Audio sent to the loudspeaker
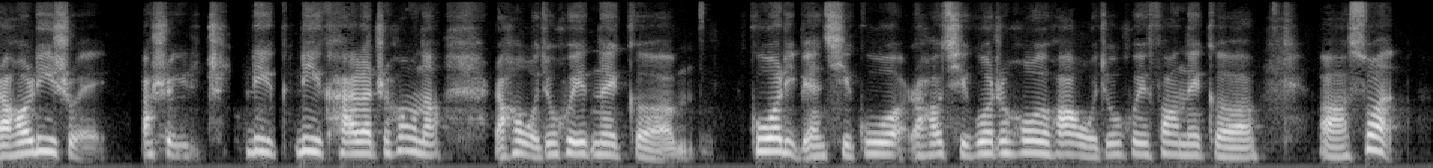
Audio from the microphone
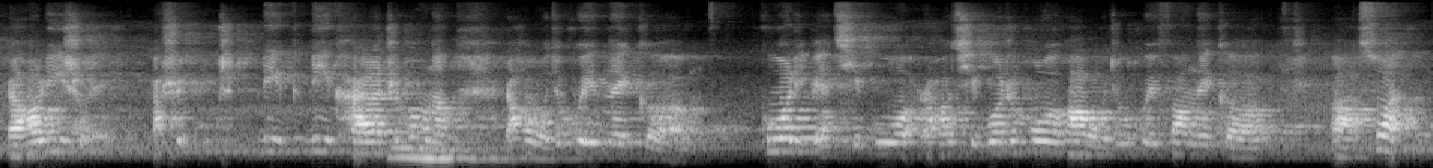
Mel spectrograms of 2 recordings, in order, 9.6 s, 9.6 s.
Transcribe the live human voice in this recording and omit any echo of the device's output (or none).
嗯，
